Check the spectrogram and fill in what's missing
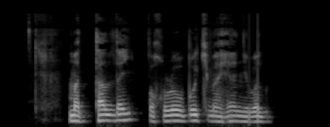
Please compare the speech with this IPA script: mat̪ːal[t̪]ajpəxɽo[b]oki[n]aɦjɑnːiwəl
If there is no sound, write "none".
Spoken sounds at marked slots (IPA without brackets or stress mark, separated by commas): d̪, b, m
